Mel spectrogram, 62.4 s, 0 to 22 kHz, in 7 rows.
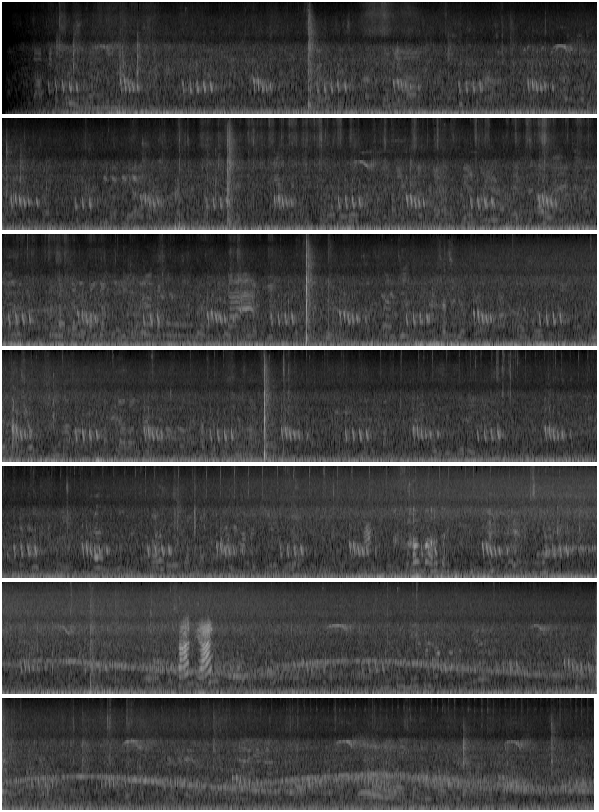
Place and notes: Qingnian Park, Wanhua Dist., Taipei City - in the Park
in the Park, The pupils are practicing against baseball, birds sound, traffic sound
Taipei City, Wanhua District, 水源路199號, 28 April 2017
